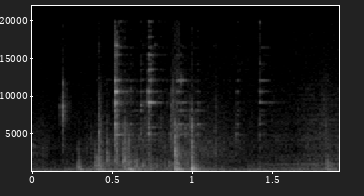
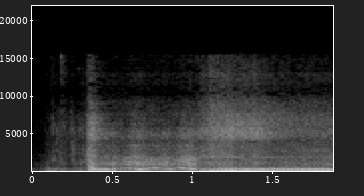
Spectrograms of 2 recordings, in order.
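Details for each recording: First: 944 project car with spark plugs in and fuel primed. The starter churns at about four beats a second for four seconds with no firing: crank-no-start. The owner suspects no gas is reaching the engine; the no-start was later confirmed as bad gas. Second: Porsche 944 after curing a no-start traced to bad gas (injectors and DME also replaced): brief crank, then it catches at once and settles into a steady, even idle; a clean start.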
